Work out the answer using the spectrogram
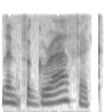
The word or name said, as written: lymphographic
